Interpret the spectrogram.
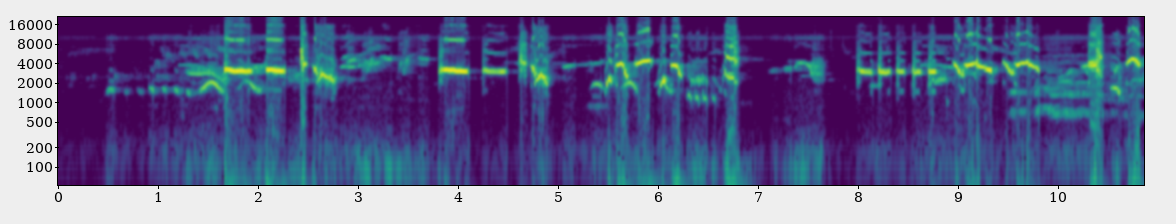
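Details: Vigorous, loud song of an Oriental magpie-robin aimed at raising breeding drive and fighting mood: steady whistled notes broken by sharp clicks and chattering bursts, in varied phrases with short pauses.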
